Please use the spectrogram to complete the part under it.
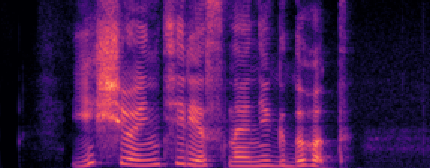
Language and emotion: Russian, positive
